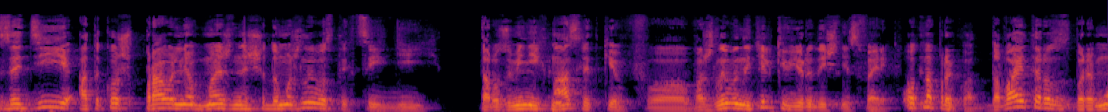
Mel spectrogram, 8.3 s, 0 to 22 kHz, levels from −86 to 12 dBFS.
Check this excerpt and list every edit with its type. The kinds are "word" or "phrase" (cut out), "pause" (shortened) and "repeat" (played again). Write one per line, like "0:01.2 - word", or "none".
0:03.5 - pause
0:06.7 - pause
